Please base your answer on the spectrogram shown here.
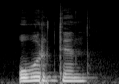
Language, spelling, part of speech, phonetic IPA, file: Ukrainian, орден, noun, [ˈɔrden], Uk-орден.ogg
- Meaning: 1. decoration, order 2. order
